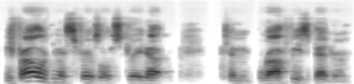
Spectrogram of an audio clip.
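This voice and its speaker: A man reads a children's storybook aloud with a very animated delivery. His pitch sits in the middle and moves widely through the narration. The recording sounds dull and lo-fi. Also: a little slow. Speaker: storybook reader.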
